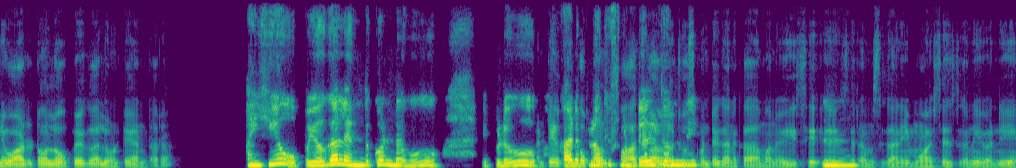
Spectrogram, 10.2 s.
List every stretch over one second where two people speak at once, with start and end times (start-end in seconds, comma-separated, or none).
5.6-6.9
